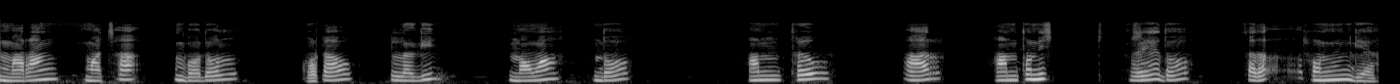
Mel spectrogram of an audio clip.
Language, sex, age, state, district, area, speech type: Santali, male, 18-30, West Bengal, Uttar Dinajpur, rural, read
